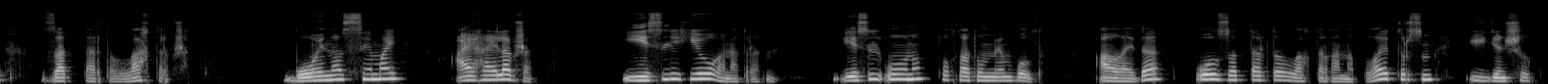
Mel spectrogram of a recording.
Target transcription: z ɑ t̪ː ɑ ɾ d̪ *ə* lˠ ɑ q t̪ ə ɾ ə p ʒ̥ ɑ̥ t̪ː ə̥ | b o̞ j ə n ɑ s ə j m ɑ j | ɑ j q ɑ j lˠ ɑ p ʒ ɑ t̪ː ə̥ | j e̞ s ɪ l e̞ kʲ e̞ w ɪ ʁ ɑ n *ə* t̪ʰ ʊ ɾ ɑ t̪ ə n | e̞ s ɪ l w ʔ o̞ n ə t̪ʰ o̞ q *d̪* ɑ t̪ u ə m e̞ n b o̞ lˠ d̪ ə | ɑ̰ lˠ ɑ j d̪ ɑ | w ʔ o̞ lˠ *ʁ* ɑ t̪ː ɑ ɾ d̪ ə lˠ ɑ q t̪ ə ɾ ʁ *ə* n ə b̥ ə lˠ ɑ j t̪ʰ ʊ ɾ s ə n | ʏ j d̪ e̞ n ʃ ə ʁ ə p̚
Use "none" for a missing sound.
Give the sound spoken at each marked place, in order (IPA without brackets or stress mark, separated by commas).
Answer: ə, ɑ, t̪, z, ɑ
